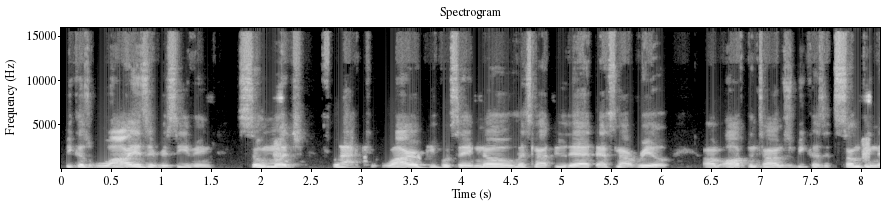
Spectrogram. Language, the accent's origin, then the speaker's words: English; Springfield, Massachusetts, United States; And I do know that my hometown of Springfield, Massachusetts, shout out to the 413, they also have yearly celebrations of Kwanzaa.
